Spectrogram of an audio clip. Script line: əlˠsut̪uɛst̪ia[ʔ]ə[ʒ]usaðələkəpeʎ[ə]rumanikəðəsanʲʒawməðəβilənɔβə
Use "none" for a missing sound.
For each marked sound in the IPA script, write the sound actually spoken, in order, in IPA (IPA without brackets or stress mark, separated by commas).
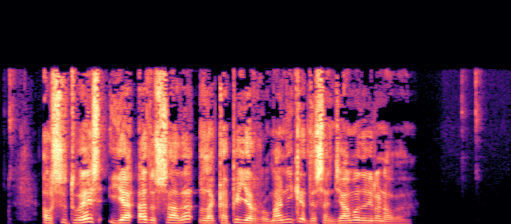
ʔ, ð, ə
